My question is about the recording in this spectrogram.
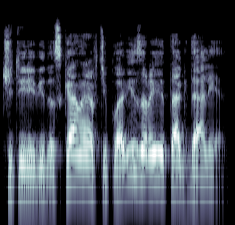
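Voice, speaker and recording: A man reads a first-person fantasy novel aloud in an even, slightly wry manner. His pitch sits in the ordinary middle range, while his intonation moves in a lively way. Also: fairly quick. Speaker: audiobook narrator. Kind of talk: scripted first-person narration.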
